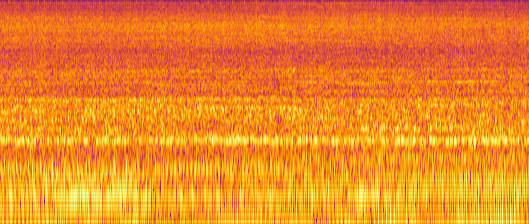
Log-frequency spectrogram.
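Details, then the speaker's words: Car idling after cornstarch (maize flour) was applied to the pulleys of a belt that squealed from getting wet: a steady, smooth idle hum with no squeal or chirp. Normal idle, the belt drive is quiet. "Bien amigos pues como han visto el sonido ha desaparecido Ojala que les haya servido y lo puedan hacer en sus casas."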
